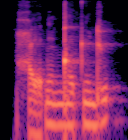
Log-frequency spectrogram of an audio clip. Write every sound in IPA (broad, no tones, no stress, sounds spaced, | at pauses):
ħ ɛ̰ ɗ ɛ̃ ŋ͡ǃ ɛ t̪ ĩ ɖ ɯ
